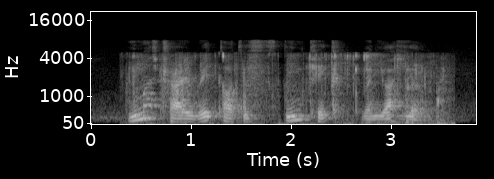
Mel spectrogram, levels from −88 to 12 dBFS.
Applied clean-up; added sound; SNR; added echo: neural mask model Resemble Enhance denoiser.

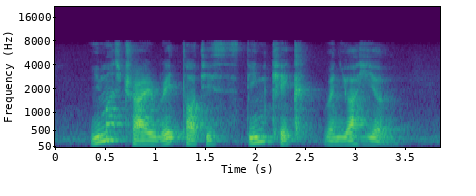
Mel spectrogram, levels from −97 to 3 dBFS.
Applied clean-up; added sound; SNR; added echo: none; none; none; none.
